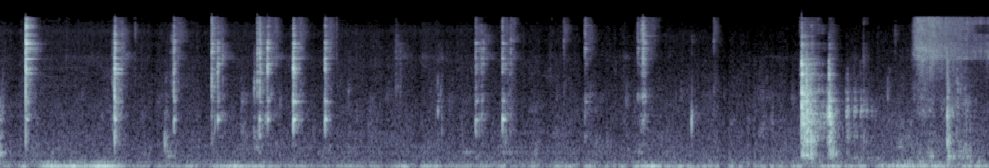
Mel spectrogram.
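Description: Metal spoon clinking and tapping against a dish and a clay pot as chilli powder is spooned in: scattered light clicks, with a louder clatter about eight seconds in.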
